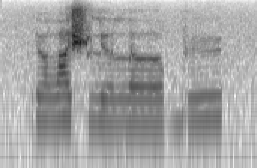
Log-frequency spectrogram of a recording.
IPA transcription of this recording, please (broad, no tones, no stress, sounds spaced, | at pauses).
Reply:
ɾ ʉ lˠ ə ʃ lʲ o l ɤ b ʉ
